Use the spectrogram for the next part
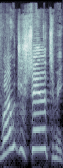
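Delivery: imitated angry outburst, high and loud; high-pitched, indignant mock challenge; angry retort. Retelling the scene where he confronts the woman, angry. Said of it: "Gets really angry".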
